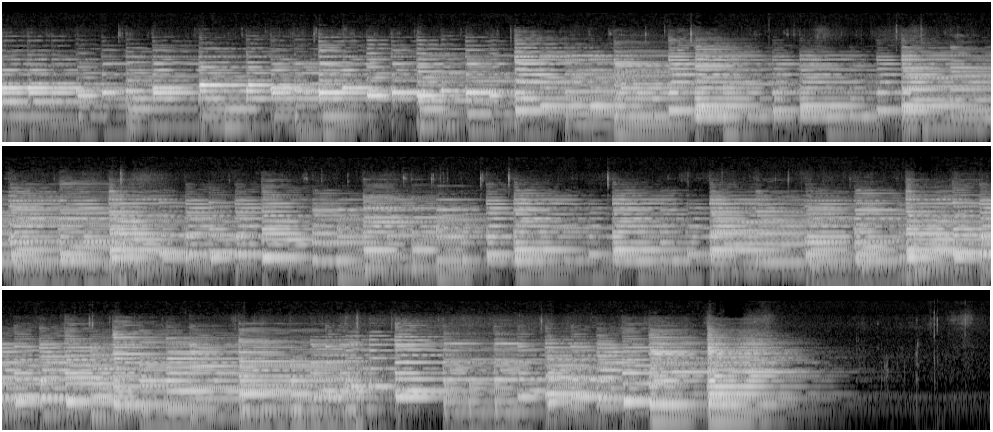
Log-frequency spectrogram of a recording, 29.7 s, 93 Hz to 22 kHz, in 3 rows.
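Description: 1897 Steinway upright piano played with chords and melody in a steady rhythm; the playing stops just before the end.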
